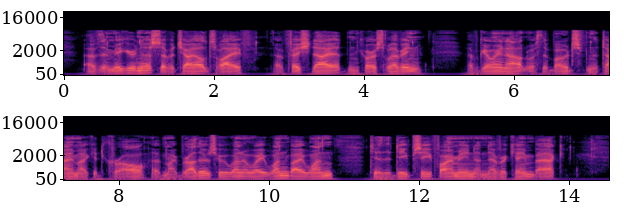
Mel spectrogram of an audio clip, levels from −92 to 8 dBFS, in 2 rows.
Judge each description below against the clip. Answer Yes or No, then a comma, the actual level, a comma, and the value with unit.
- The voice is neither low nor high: No, very low, 95 Hz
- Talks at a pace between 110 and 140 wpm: No, average, 175 wpm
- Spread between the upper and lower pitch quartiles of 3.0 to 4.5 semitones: No, narrow, 2.4 semitones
